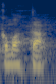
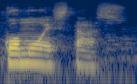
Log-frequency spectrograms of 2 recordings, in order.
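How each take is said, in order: First: The final s sound is dropped. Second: The final s sound is clearly pronounced. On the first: "We say" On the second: "we in Almeria we don't say"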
